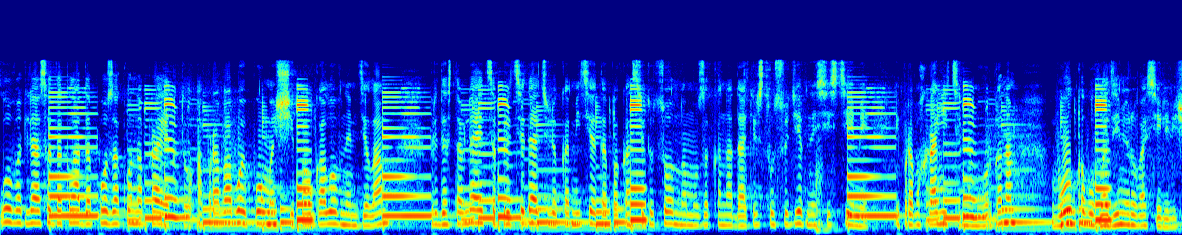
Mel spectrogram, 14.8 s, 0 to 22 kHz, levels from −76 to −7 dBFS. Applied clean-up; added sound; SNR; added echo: none; Electric guitar; -2 dB; none.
